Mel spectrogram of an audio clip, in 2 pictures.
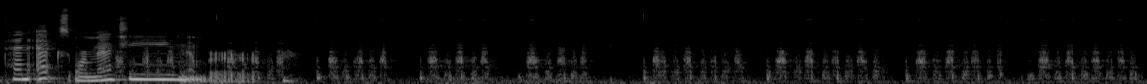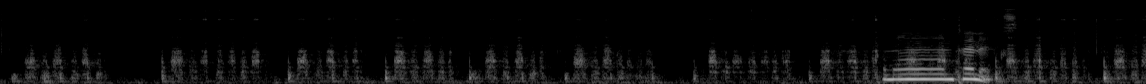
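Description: A coin scratches rapidly across a scratch card in short rasping strokes.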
